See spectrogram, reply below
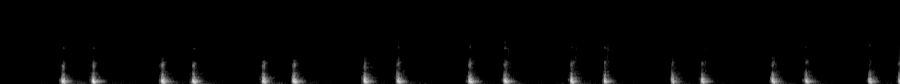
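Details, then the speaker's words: Simulated ASMR roleplay new-patient exam: stethoscope on the chest during deep breathing, steady lub-dub about 60 beats a minute, crisp paired sounds, normal rhythm; heart described as in great working order: normal heart sounds. "Okay, perfect. Everything looks good with that there. So I don't think we have to worry about your breathing and your heart seems to be in great working order."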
